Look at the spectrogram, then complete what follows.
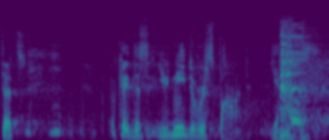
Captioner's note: laughing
